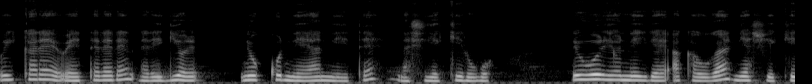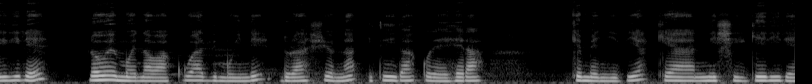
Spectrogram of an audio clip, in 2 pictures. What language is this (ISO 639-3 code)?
kik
